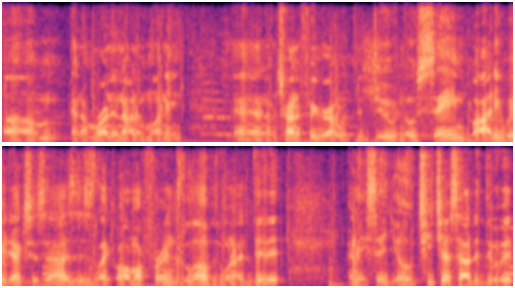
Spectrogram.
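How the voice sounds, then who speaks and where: Over music in the background, a man with an American accent speaks in a very deep, low voice with fairly even intonation. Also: fairly quick pace. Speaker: fitness coach. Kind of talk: personal story interview. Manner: frequent fillers (um, uh).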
